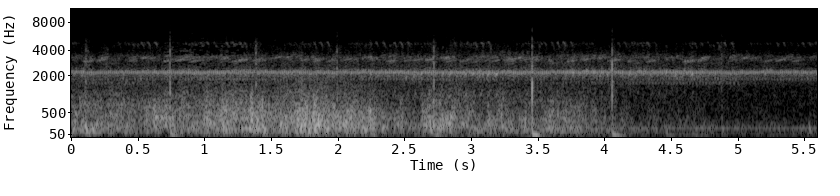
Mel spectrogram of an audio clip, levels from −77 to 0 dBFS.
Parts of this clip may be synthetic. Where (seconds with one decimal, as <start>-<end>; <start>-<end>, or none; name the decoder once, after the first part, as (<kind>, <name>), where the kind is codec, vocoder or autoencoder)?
none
